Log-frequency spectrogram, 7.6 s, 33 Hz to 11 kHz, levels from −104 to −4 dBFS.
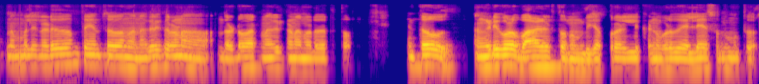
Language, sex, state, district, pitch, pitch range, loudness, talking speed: Kannada, male, Karnataka, Bijapur, 110 Hz, 100-115 Hz, -21 LUFS, 125 wpm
